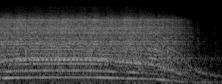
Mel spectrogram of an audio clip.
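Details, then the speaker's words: Sur Ron electric bike jackshaft after bearing replacement, non-O-ring chain: clean steady motor whine winding down smoothly, very quiet, previous clicking from worn jackshaft bearings gone; normal drive whine. "very quiet all the clicking's gone"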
